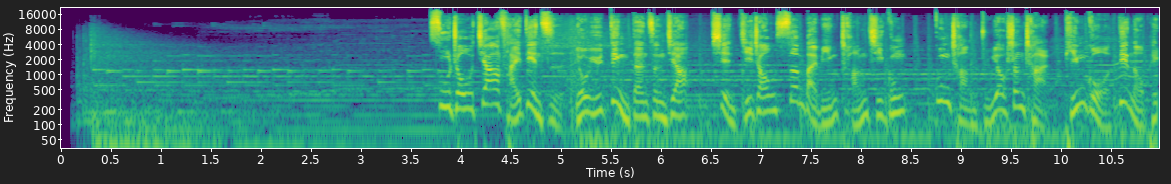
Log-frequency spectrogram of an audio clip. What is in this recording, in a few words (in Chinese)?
政企宣传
